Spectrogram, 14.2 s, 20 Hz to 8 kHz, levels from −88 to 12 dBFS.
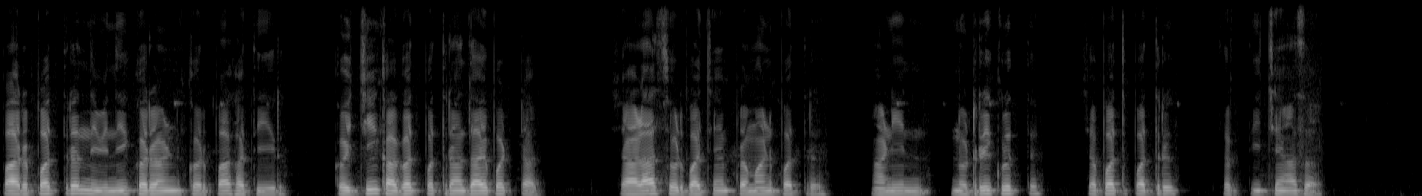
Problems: constant background noise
